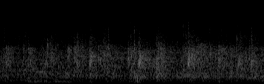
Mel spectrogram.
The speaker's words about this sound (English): She's made it this far, so that's a round of applause for her.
